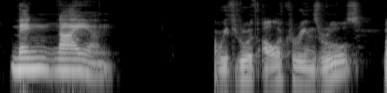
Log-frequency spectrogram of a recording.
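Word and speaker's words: 멕 라이언: So our first syllable goes from meg to meng. And that is how and why Meg Ryan is pronounced Meng-nayan.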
